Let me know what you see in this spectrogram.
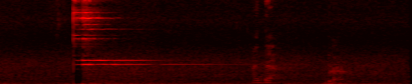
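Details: Tuning fork (hearing test).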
